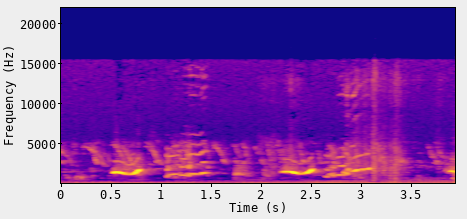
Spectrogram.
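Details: Black-capped lory whistling: twisting, rising whistled notes in pairs, repeated about every two seconds, over a low droning hum with faint chirps of other birds.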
